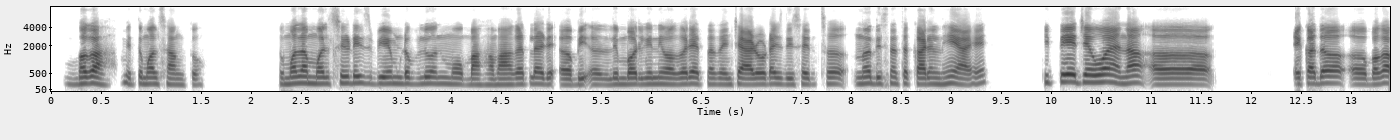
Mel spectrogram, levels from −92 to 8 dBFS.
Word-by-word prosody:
बघा, 180 Hz, +2 st, +4 dB, 0.2 s
मी 180 Hz, -, -9 dB
तुम्हाला 180 Hz, -1 st, -1 dB
सांगतो, 160 Hz, -2 st, -5 dB, 0.8 s
तुम्हाला 190 Hz, +3 st, +2 dB
Mercedes, 195 Hz, +1 st, -2 dB
BMW 185 Hz, -1 st, -2 dB
आणि 185 Hz, -, -7 dB
मो 175 Hz, -1 st, -5 dB
महा 160 Hz, 0 st, -1 dB
महागातल्या 170 Hz, +2 st, 0 dB, 0.2 s
र 155 Hz, -1 st, +1 dB
बी 165 Hz, +1 st, -2 dB
अ, -, -, -9 dB, 0.2 s
Lamborghini 175 Hz, +1 st, -2 dB
वगैरे 175 Hz, +2 st, 0 dB
आहेत 180 Hz, -1 st, 0 dB
ना, 170 Hz, -, -4 dB
त्यांचे 165 Hz, +1 st, -3 dB
ॲडव्हर्टाइज 170 Hz, +1 st, +3 dB
दिसायचं 170 Hz, +2 st, -5 dB, 0.2 s
न 190 Hz, -, +1 dB
दिसण्याचं 180 Hz, +1 st, -5 dB
कारण 170 Hz, 0 st, +2 dB
हे 195 Hz, +2 st, 0 dB
आ, 165 Hz, -3 st, +5 dB
हे 185 Hz, +4 st, -4 dB, 0.6 s
की 215 Hz, -, -7 dB
ते 230 Hz, 0 st, +8 dB
जेव्हा 225 Hz, +1 st, +5 dB
आहे 215 Hz, -3 st, +5 dB
ना 195 Hz, +3 st, +4 dB
अ, 165 Hz, -3 st, +1 dB, 0.9 s
एखादं 190 Hz, +2 st, +2 dB
अ, 165 Hz, 0 st, -2 dB
बघा, 170 Hz, +4 st, +3 dB
175 Hz, 160 wpm, -25 LUFS, 165-185 Hz, 0.9 s, ते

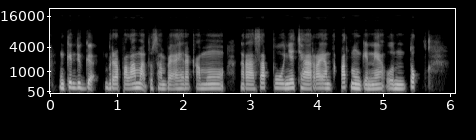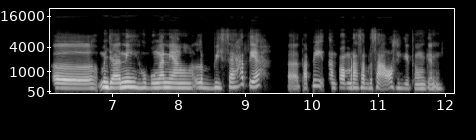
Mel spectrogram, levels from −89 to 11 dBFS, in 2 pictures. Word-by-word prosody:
mungkin 185 Hz, +3 st, -1 dB
juga 170 Hz, -3 st, -2 dB, 0.2 s
berapa 170 Hz, -2 st, -2 dB
lama 175 Hz, +1 st, +2 dB
tuh 170 Hz, -, -10 dB
sampai 155 Hz, -1 st, -5 dB
akhirnya 165 Hz, +1 st, -4 dB
kamu 165 Hz, +1 st, -3 dB, 0.3 s
ngerasa 165 Hz, +2 st, -1 dB
punya 180 Hz, 0 st, -1 dB
cara 165 Hz, 0 st, +1 dB
yang 175 Hz, -, 0 dB
tepat 205 Hz, 0 st, -1 dB
mungkin 160 Hz, -2 st, 0 dB
ya -, -, -1 dB
untuk, 160 Hz, +5 st, -3 dB, 0.6 s
eee, 175 Hz, -2 st, +5 dB
menjalani 200 Hz, 0 st, +7 dB, 0.2 s
hubungan 190 Hz, +1 st, +3 dB
yang 185 Hz, -1 st, +4 dB, 0.3 s
lebih 190 Hz, 0 st, -3 dB
sehat 215 Hz, +10 st, -1 dB
ya, 235 Hz, +5 st, +5 dB, 0.4 s
eee, -, -, -3 dB
tapi 265 Hz, -, -4 dB, 0.2 s
tanpa 190 Hz, -1 st, 0 dB
merasa 190 Hz, +1 st, 0 dB
bersalah 180 Hz, +4 st, +1 dB, 0.2 s
gitu 165 Hz, -1 st, -9 dB
mungkin? 160 Hz, -1 st, -7 dB
175 Hz, 150 wpm, -22 LUFS, 165-190 Hz, 0.6 s, menjalani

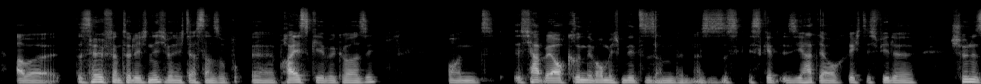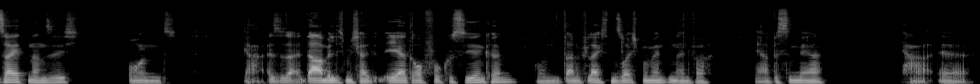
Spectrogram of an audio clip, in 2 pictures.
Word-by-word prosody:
Aber 90 Hz, -1 st, +1 dB, 0.2 s
das 95 Hz, -4 st, -1 dB
hilft 115 Hz, -1 st, +4 dB
natürlich 100 Hz, -1 st, +3 dB
nicht, 105 Hz, 0 st, +3 dB
wenn 95 Hz, -1 st, +2 dB
ich 90 Hz, -, -1 dB
das 95 Hz, -1 st, +1 dB
dann 95 Hz, -1 st, +2 dB
so 85 Hz, -1 st, -3 dB
p -, -, -15 dB
äh, 95 Hz, -2 st, -2 dB
preisgebe, 100 Hz, -2 st, +3 dB
quasi. 95 Hz, +5 st, 0 dB, 0.7 s
Und 90 Hz, -2 st, -3 dB, 0.2 s
ich 100 Hz, -2 st, -3 dB
habe 105 Hz, -2 st, +6 dB
ja 100 Hz, -, +8 dB
auch 95 Hz, -, +7 dB
Gründe, 100 Hz, -2 st, +3 dB
warum 100 Hz, 0 st, +4 dB
ich 90 Hz, -, -2 dB
mit 95 Hz, -, 0 dB
ihr -, -, -9 dB
zusammen 90 Hz, -2 st, -1 dB
bin. 80 Hz, -1 st, -6 dB
Also, 90 Hz, -1 st, -4 dB
es 85 Hz, -, -4 dB
es 90 Hz, -2 st, -4 dB
es -, -, -4 dB
gibt -, -, -2 dB
sie 95 Hz, 0 st, 0 dB
hat 100 Hz, +1 st, +1 dB
ja 90 Hz, -, +2 dB
auch 90 Hz, -1 st, -2 dB
richtig 90 Hz, -3 st, -3 dB
viele 90 Hz, -2 st, 0 dB, 0.3 s
schöne 120 Hz, -1 st, +3 dB
Seiten 105 Hz, -1 st, +3 dB
an 95 Hz, 0 st, 0 dB
sich. 95 Hz, +1 st, -3 dB, 0.4 s
Und 85 Hz, -2 st, -5 dB, 0.7 s
ja, -, -, -9 dB
also -, -, -4 dB
da -, -, -1 dB
da 95 Hz, +1 st, +7 dB
will 100 Hz, -1 st, +4 dB
ich 90 Hz, -, -6 dB
mich 95 Hz, -2 st, 0 dB
halt 90 Hz, -2 st, -1 dB
eher 100 Hz, -1 st, +4 dB
drauf 95 Hz, -3 st, -2 dB
fokussieren 100 Hz, +1 st, -1 dB
können. 105 Hz, +2 st, -4 dB
Und 80 Hz, 0 st, -7 dB
dann 90 Hz, -1 st, 0 dB
vielleicht 95 Hz, 0 st, -1 dB
in -, -, +1 dB
solchen 90 Hz, +1 st, -2 dB
Momenten 90 Hz, 0 st, 0 dB
einfach, 85 Hz, 0 st, -4 dB, 0.4 s
ja, -, -, -5 dB
bisschen 95 Hz, -, -2 dB
mehr, 90 Hz, -1 st, 0 dB, 0.8 s
ja, -, -, -6 dB
äh, 85 Hz, 0 st, -5 dB
95 Hz, 200 wpm, -29 LUFS, 90-100 Hz, 0.8 s, ja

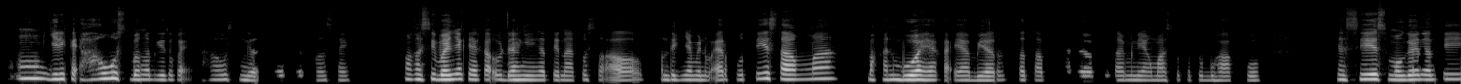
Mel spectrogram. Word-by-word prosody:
mhm, 275 Hz, 0 st, +3 dB, 0.2 s
jadi 240 Hz, +1 st, +5 dB
kayak 225 Hz, -3 st, -4 dB
haus 265 Hz, +2 st, +5 dB
banget 225 Hz, 0 st, 0 dB
gitu 215 Hz, 0 st, -3 dB
kayak, -, -, -9 dB, 0.2 s
haus 220 Hz, 0 st, -6 dB
nggak 195 Hz, -2 st, -2 dB, 0.5 s
selesai. 200 Hz, 0 st, -13 dB, 0.6 s
Makasih 235 Hz, 0 st, 0 dB
banyak 235 Hz, +2 st, +7 dB
ya -, -, +4 dB
Kak, 220 Hz, -, -1 dB
udah 210 Hz, -1 st, +1 dB
ngingetin 205 Hz, 0 st, -2 dB
aku 195 Hz, +3 st, -12 dB
soal, 200 Hz, +1 st, -4 dB, 0.2 s
pentingnya 210 Hz, 0 st, -3 dB
minum 205 Hz, -1 st, -4 dB
air 210 Hz, -, -2 dB
putih 225 Hz, +5 st, -4 dB
sama, 235 Hz, +1 st, +4 dB, 0.5 s
makan 220 Hz, 0 st, -4 dB
buah 215 Hz, +1 st, +8 dB
ya 205 Hz, -, +1 dB
Kak -, -, -9 dB
ya, 200 Hz, -, -1 dB
biar 195 Hz, 0 st, 0 dB, 0.2 s
tetap 205 Hz, -1 st, -8 dB, 0.2 s
ada 200 Hz, -1 st, -10 dB, 0.2 s
vitamin 205 Hz, 0 st, -7 dB
yang 195 Hz, -, -8 dB
masuk 195 Hz, +1 st, -9 dB
ke -, -, -18 dB
tubuh 195 Hz, -1 st, -9 dB
aku. 190 Hz, +1 st, -16 dB, 0.9 s
Iya 225 Hz, -, 0 dB
sih 235 Hz, +1 st, +5 dB
semoga 215 Hz, -1 st, +2 dB
nanti, 225 Hz, +2 st, -1 dB
215 Hz, 170 wpm, -25 LUFS, 205-230 Hz, 0.9 s, buah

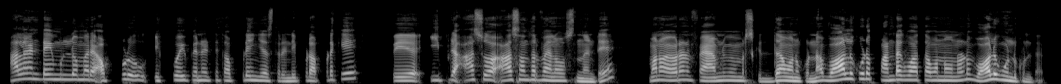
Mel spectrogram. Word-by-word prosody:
అలాంటి 250 Hz, +3 st, +1 dB
టైముల్లో 230 Hz, -1 st, -1 dB
మరి 210 Hz, -2 st, +2 dB
అప్పుడు 225 Hz, +4 st, -5 dB, 0.2 s
ఎక్కువైపోయినట్టయితే 190 Hz, 0 st, -5 dB
అప్పుడేం 200 Hz, +3 st, -4 dB
చేస్తారండి? 155 Hz, -3 st, -4 dB
ఇప్పుడు 160 Hz, -, -2 dB
అప్పటికే 215 Hz, +10 st, -5 dB, 0.4 s
పె 175 Hz, -, +1 dB, 0.4 s
ఇప్పుడు 185 Hz, -, 0 dB
ఆ -, -, 0 dB
సు 220 Hz, -, -1 dB, 0.2 s
ఆ -, -, +6 dB
సందర్భం 210 Hz, -2 st, 0 dB
ఎలా 175 Hz, -, +1 dB
వస్తుందంటే, 135 Hz, -6 st, -2 dB, 0.5 s
మనం 195 Hz, +2 st, +3 dB
ఎవరైనా 205 Hz, +2 st, +1 dB
ఫ్యామిలీ 165 Hz, +3 st, +3 dB
మెంబర్స్‌కి 175 Hz, -5 st, -3 dB
ఇద్దామనుకున్న, 155 Hz, -2 st, +2 dB
వాళ్ళు 240 Hz, +6 st, +8 dB
కూడా 255 Hz, 0 st, +2 dB
పండగ 200 Hz, +3 st, +3 dB
వాతావరణం 195 Hz, -2 st, 0 dB
ఉండడం 195 Hz, +6 st, -2 dB
వాళ్ళు 210 Hz, +5 st, +7 dB
వండుకుంటారు. 145 Hz, -, -4 dB
190 Hz, 165 wpm, -23 LUFS, 170-215 Hz, 0.5 s, వాళ్ళు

